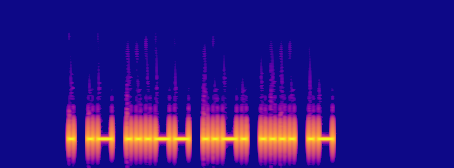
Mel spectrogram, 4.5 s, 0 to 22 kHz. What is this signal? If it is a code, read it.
Morse code, heard as a keyed tone, about 25 wpm, 700 Hz. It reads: EA3FHA
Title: DXCC-100 Call Signs - 6 Characters - Repeated 3x - 25wpm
